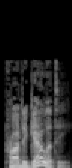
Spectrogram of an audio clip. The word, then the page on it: prodigality: British English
